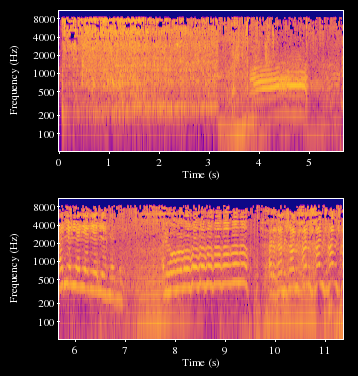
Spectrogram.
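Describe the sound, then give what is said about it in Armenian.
Cattle and calves low beside a cowshed at a remote highland farm. After talk at the start, several long, loud, wavering moos follow one another over a constant low background hum. “Ղամիշին, Մարալին, Սիրունին ու Հորթերին գայլերից պաշտպանող անասնագոմն”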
